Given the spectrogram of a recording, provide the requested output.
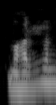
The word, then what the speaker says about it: محرم: اس لیے اسلامی مہینے جو اب آئندہ ماہ محرم سے شروع ہو رہے ہیں ان کے تلفظ ہمیشہ درست کرنے چاہیے۔ ان مہینوں میں پہلا مہینہ محرم کہلاتا ہے اور را کی شد کے ساتھ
